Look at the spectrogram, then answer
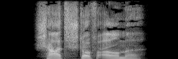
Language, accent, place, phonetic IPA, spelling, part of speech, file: German, Germany, Berlin, [ˈʃaːtʃtɔfˌʔaʁmə], schadstoffarme, adjective, De-schadstoffarme.ogg
- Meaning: inflection of schadstoffarm: 1. strong/mixed nominative/accusative feminine singular 2. strong nominative/accusative plural 3. weak nominative all-gender singular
